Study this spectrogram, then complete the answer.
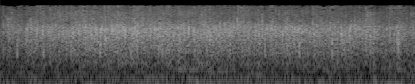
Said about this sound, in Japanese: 大きな拍手で採択されました。ありがとうございます。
